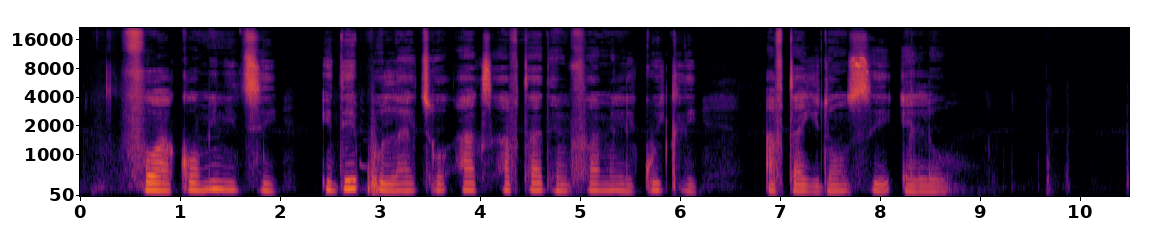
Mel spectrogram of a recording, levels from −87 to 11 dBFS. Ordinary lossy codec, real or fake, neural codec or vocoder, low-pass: none; fake; vocoder, 48 kHz, 128 mel bands, Vocos; none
